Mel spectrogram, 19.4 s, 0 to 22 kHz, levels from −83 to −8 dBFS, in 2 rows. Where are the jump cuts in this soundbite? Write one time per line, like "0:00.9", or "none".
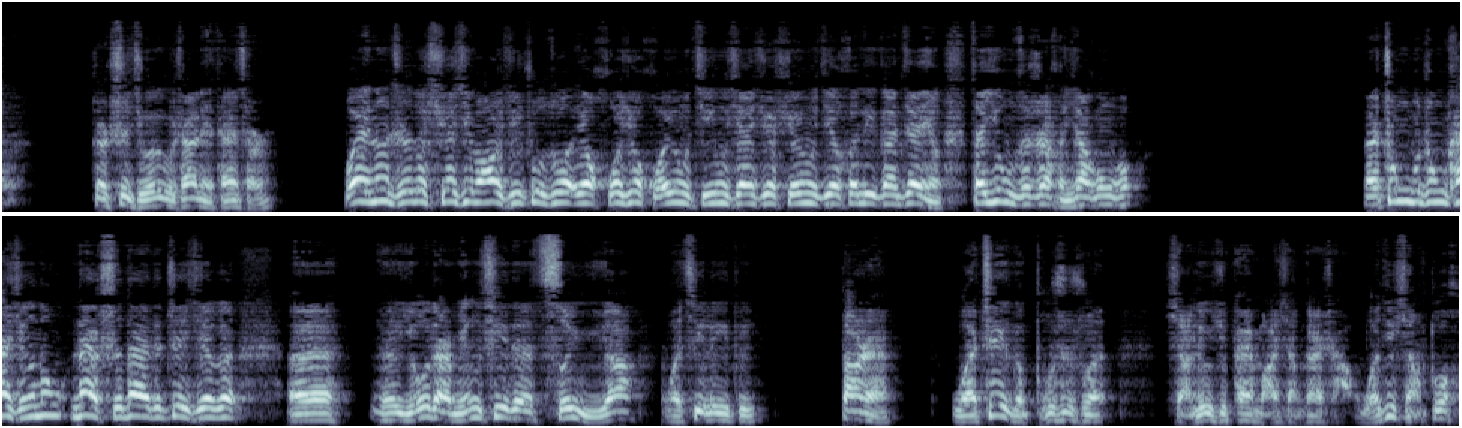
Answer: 0:14.1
